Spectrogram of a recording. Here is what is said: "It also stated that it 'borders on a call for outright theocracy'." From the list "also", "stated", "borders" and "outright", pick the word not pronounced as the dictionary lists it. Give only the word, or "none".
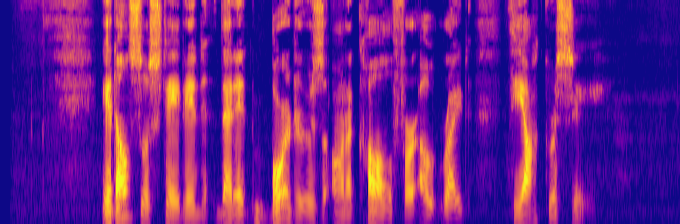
none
